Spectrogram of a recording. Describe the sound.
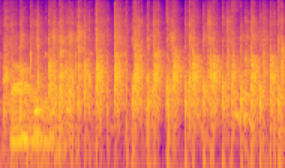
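Applause for the cooks after a lunch of pork, brisk dense hand clapping from a small group, loud and irregular, continuing steadily with a few sharper claps and faint voices underneath.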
